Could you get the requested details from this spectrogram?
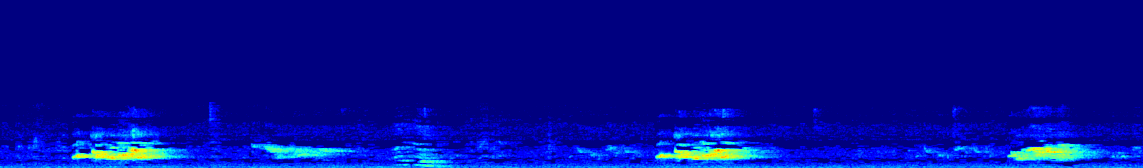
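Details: Bulbul singing in the 'tor mutawai' song style: loud, rich warbled phrases about a second long, repeated roughly every four seconds, with softer chattering notes and a brief descending slur between them over a faint low hum.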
